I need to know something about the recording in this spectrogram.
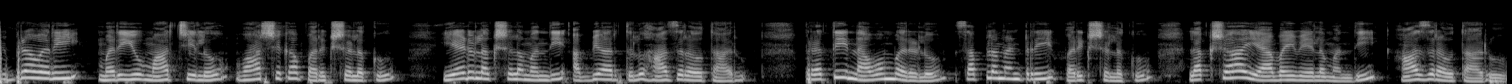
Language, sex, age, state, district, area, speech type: Telugu, female, 45-60, Andhra Pradesh, Sri Balaji, rural, read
